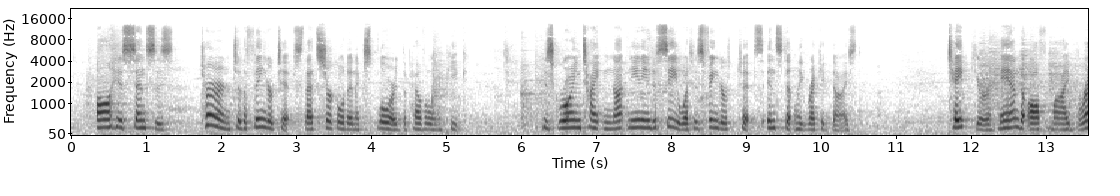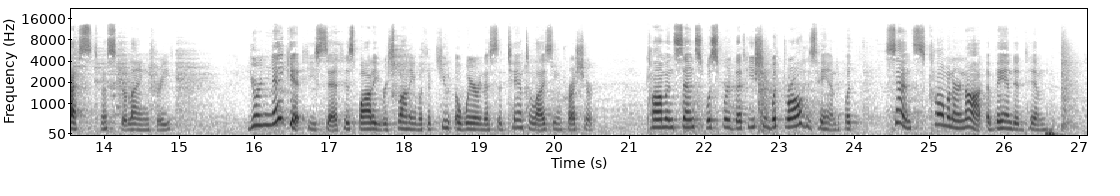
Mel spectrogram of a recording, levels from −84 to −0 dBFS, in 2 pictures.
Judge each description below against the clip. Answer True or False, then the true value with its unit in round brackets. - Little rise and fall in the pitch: False (4.6 semitones)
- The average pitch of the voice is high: True (215 Hz)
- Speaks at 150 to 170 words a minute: False (140 wpm)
